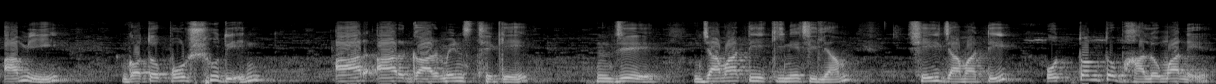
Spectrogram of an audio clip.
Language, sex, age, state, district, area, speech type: Bengali, male, 60+, West Bengal, Paschim Bardhaman, rural, spontaneous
